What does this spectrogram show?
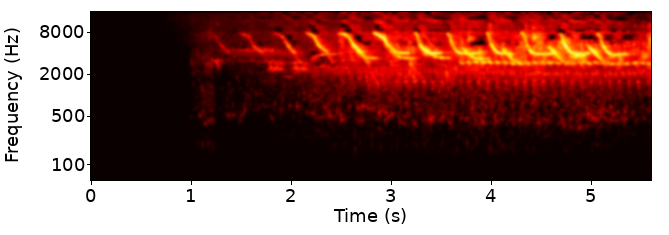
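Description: A bird singing a fast run of descending whistled notes, about three a second, fading in after a second of silence over a faint hiss.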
